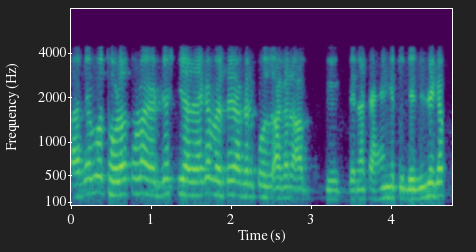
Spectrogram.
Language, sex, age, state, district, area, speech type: Hindi, male, 30-45, Uttar Pradesh, Lucknow, rural, conversation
